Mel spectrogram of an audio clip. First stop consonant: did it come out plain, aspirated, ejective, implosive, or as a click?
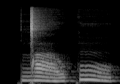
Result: click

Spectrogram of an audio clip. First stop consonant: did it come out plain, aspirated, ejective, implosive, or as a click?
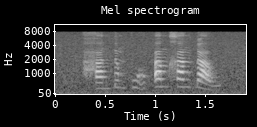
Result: implosive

